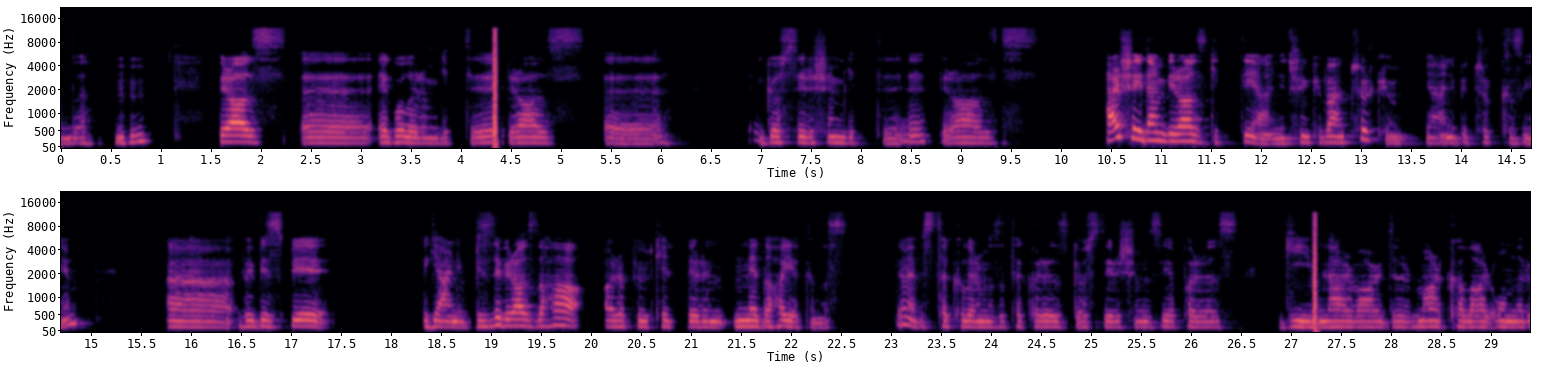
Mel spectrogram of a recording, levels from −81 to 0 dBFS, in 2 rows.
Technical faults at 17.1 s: jitter buffer speed-up

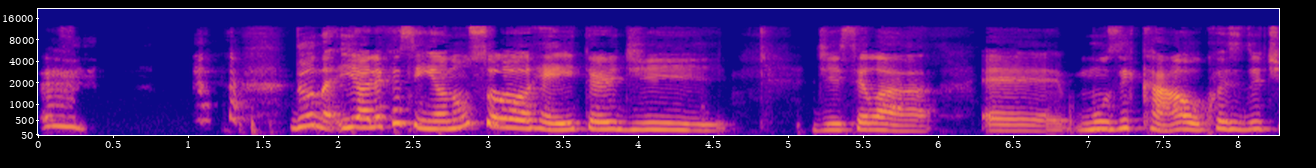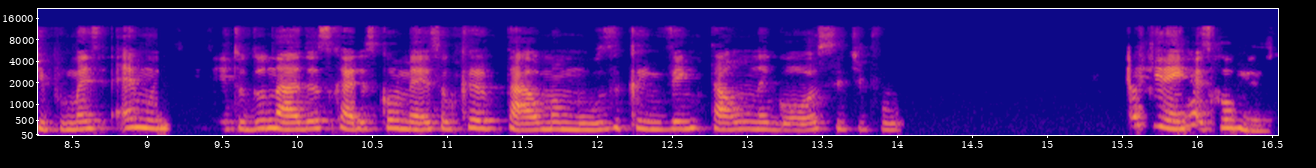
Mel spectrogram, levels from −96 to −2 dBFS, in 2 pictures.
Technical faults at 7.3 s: none

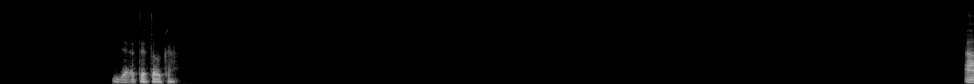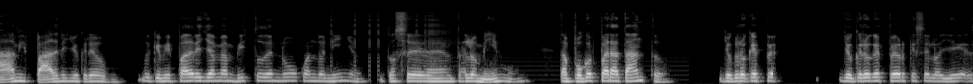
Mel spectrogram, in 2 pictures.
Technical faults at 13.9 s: GSM signalling bursts

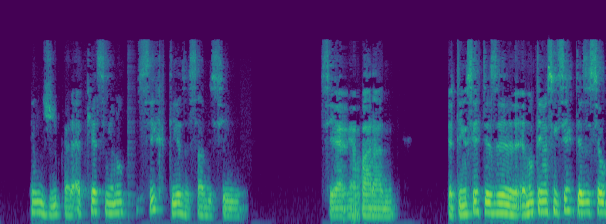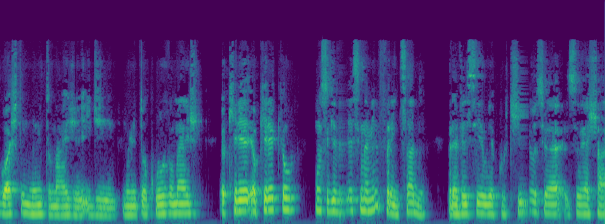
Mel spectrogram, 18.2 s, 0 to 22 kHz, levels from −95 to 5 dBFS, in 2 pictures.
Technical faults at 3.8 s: low-delay AAC compression; AAC frame loss with concealment

